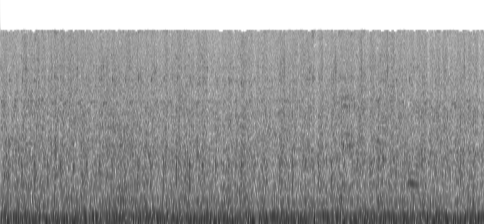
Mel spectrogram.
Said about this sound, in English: This is just the sound on this airplane of everything shaking. Oh, Those are all of the like tray tables and everything on the plane just violently vibrating.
